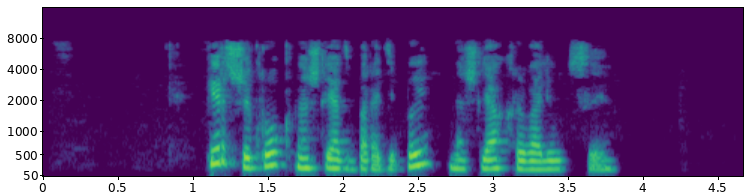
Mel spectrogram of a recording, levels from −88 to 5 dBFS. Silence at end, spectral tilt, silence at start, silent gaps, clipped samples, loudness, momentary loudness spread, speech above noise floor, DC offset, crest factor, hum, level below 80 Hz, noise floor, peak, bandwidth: 0.85 s; -5 dB/octave; 1.1 s; none; under 0.1%; -19 LUFS; 9 LU; 61 dB; under 0.1%; 18 dB; none; -60 dBFS; -79 dBFS; -2 dBFS; 7.8 kHz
